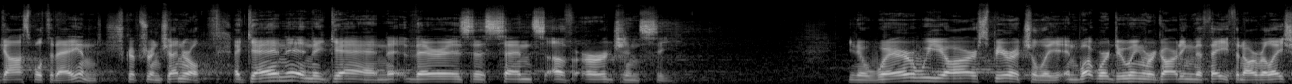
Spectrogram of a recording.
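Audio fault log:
2.59 to 9.77 s, time-stretched section: the pace abruptly slows to 0.655 times normal while the pitch stays unchanged, so the sound drags through this span. The likely cause is software lengthening the passage to fit a set duration by repeating short pieces.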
